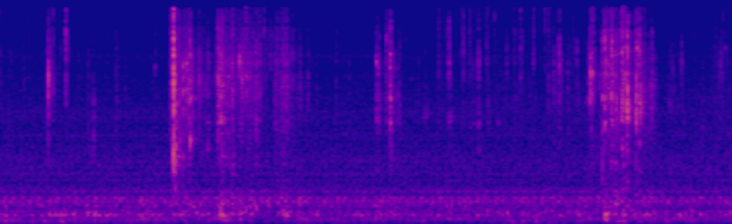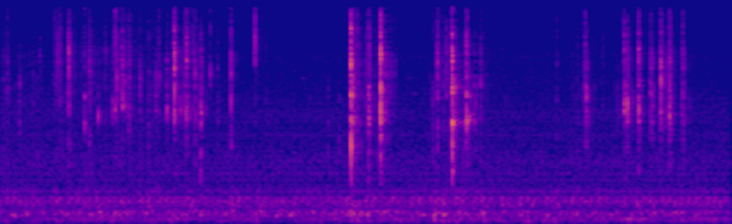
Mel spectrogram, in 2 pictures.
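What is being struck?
Bar of soap.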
